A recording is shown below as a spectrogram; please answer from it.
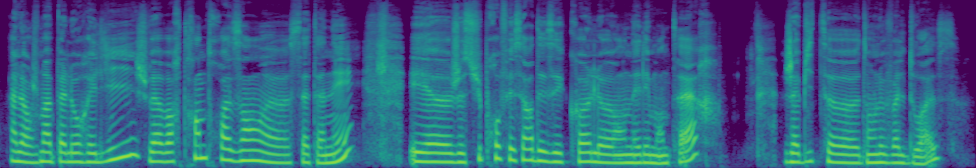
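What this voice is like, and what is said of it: Slight southern French accent. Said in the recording (French): “tu as un petit accent. ... je suis originaire de Perpignan”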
